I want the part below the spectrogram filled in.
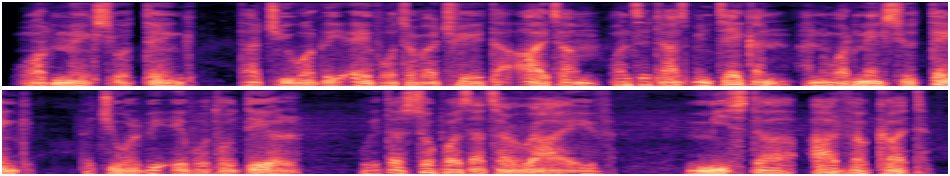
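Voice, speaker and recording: Man as a gravelly, demanding mob boss. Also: extremely low pitch, sing-song, normal speed, dark tone, pitched below the performer's own voice, exaggerated voice. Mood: sceptical, demanding. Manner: demanding, pointed questioning. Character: stern, sceptical male mob boss, challenging his advocate.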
